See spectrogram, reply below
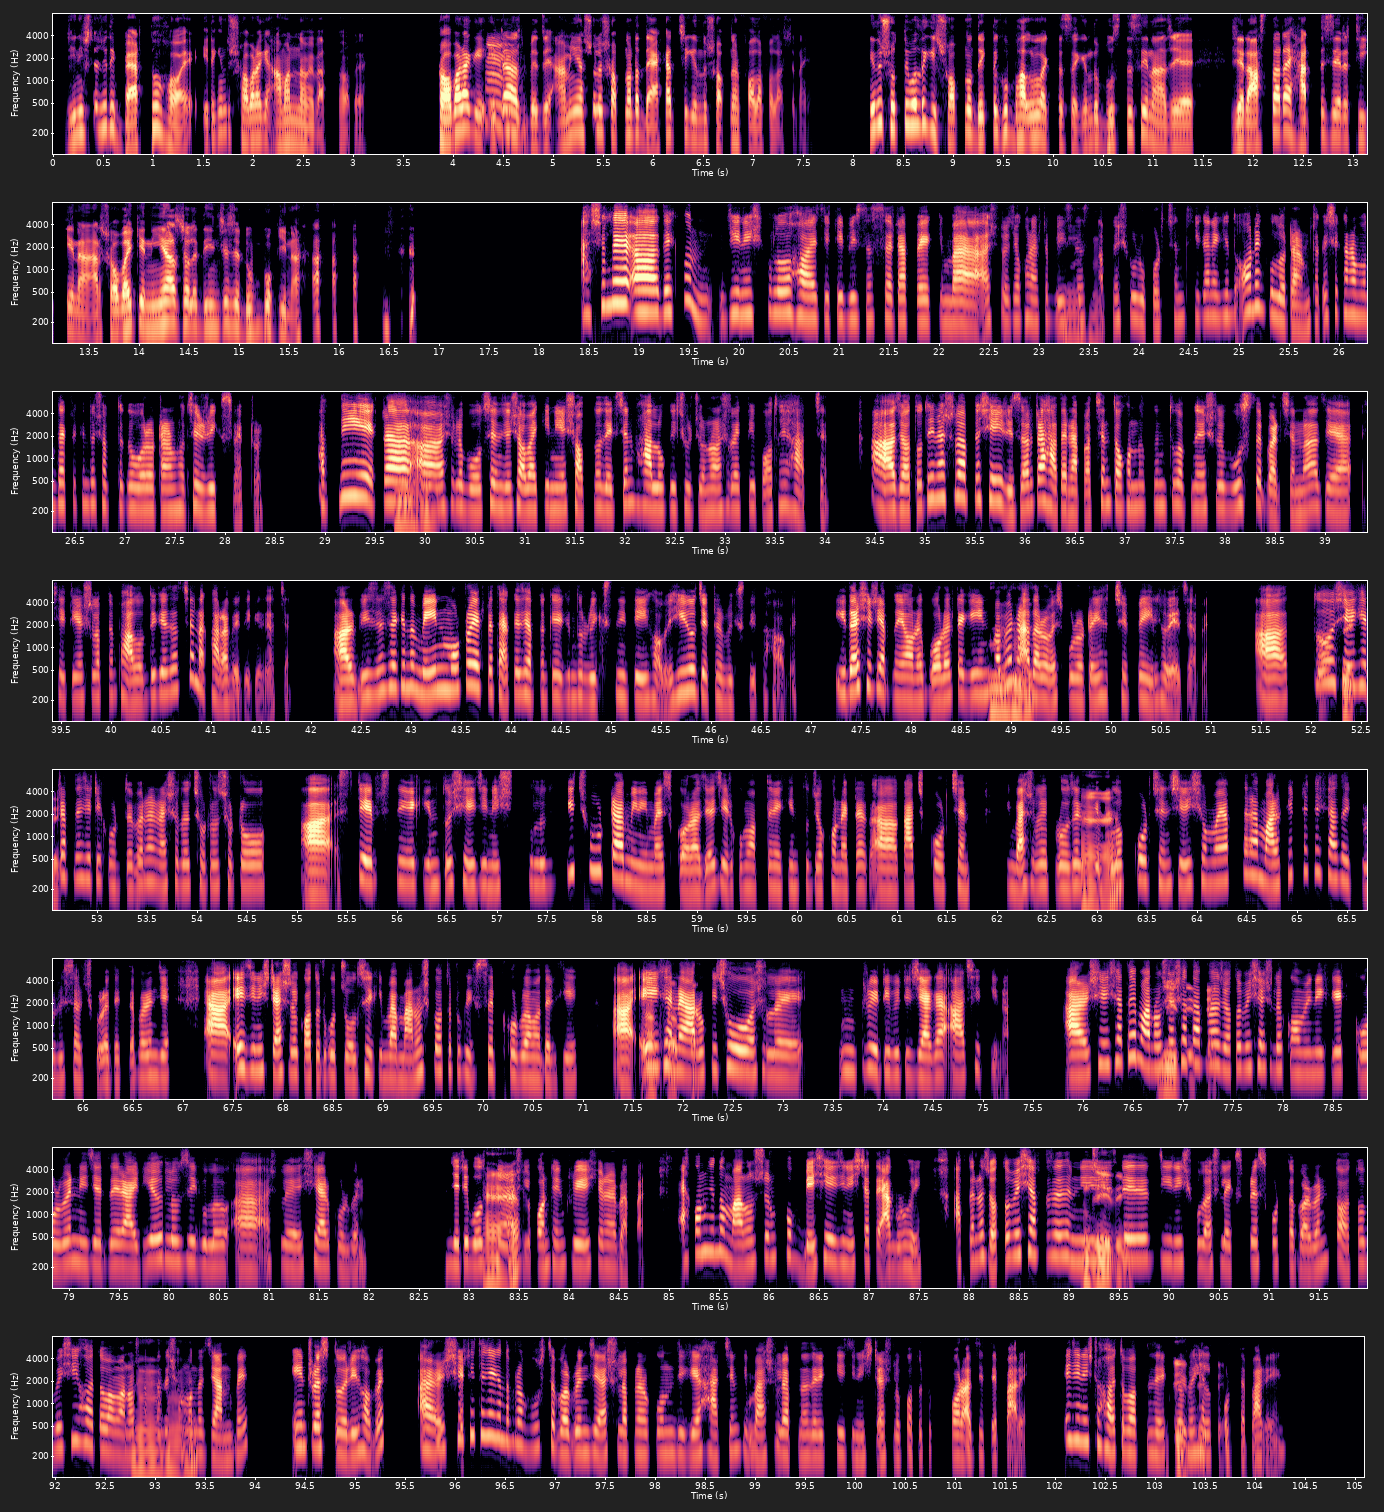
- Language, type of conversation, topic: Bengali, advice, স্টার্টআপে দ্রুত সিদ্ধান্ত নিতে গিয়ে আপনি কী ধরনের চাপ ও দ্বিধা অনুভব করেন?
- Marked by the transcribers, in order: laughing while speaking: "দিন শেষে ডুবব কিনা"; laugh; in English: "risk factor"; "রেজাল্ট" said as "রিজাল্ট"; in English: "motto"; "রিস্ক" said as "রিক্স"; "রিস্ক" said as "রিক্স"; in English: "either"; in English: "otherwise"; in English: "minimize"; in English: "creativity"; in English: "communicate"; in English: "ideology"; in English: "content creation"; in English: "express"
